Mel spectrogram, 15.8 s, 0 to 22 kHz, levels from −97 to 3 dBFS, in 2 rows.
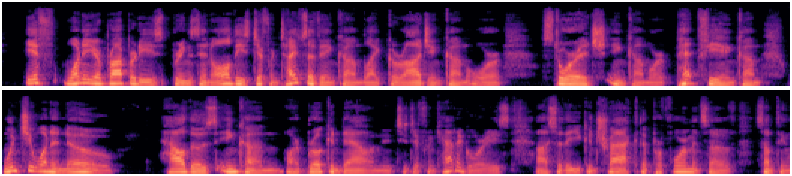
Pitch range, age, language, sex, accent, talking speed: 105-135 Hz, 30-49, English, male, American, 180 wpm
